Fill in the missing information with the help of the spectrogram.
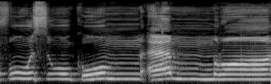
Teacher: gigi atas jumpa bibir, perut bibir bawah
